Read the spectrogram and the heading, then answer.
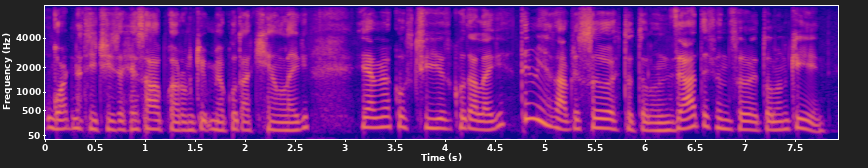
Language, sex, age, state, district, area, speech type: Kashmiri, male, 60+, Jammu and Kashmir, Ganderbal, urban, spontaneous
